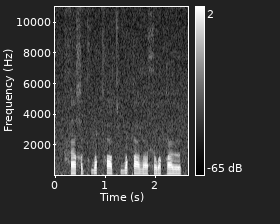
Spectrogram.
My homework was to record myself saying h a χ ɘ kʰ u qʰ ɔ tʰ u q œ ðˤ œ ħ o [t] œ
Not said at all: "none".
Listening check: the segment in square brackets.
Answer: q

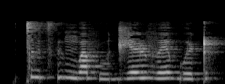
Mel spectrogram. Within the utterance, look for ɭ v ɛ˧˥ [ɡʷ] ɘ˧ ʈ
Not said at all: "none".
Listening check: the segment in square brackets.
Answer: ɡʷ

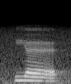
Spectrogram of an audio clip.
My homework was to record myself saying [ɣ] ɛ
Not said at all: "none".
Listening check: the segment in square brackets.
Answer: j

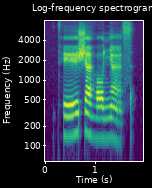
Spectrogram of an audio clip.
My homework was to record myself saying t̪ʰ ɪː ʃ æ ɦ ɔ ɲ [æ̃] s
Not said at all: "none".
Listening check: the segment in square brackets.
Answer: æ̃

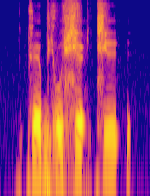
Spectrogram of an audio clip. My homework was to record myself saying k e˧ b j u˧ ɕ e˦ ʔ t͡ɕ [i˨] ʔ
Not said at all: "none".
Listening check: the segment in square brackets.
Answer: i˦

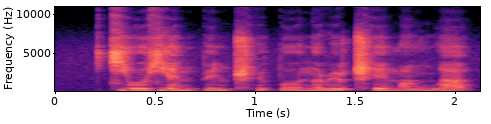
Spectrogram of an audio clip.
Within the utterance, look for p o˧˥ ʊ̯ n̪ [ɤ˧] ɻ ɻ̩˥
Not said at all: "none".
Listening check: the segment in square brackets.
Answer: ɤ˧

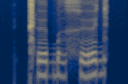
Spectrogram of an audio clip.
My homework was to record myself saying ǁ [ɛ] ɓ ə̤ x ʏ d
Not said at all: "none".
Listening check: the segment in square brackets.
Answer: ʏ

